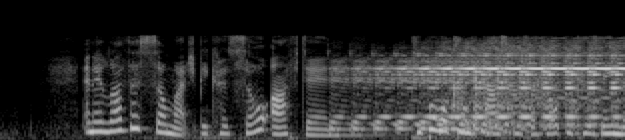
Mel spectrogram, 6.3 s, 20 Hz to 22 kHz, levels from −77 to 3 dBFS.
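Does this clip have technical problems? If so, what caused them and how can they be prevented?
Yes. From 3.26 s to the end of the speech clip there is a feedback howl: two devices in the same room are on the call, so sound leaves one loudspeaker, re-enters the other microphone and comes back louder on each trip. It narrows to a tone around 3 kHz, with the loop repeating roughly every fifth of a second, and peaks about 10 dB above the speech. Unlike an echo, which fades, each repeat grows. Muting or using headphones on the second device prevents it.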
